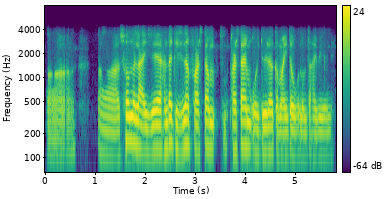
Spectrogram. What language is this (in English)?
Manipuri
